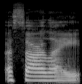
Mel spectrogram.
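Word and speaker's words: Astarite: It's like saying a starlight but without the t. Okay. So, a starite.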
